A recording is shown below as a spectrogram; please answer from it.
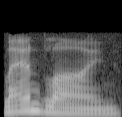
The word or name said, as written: landline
